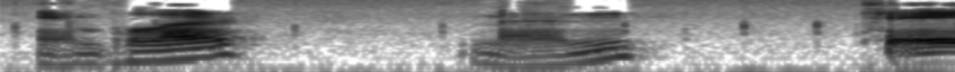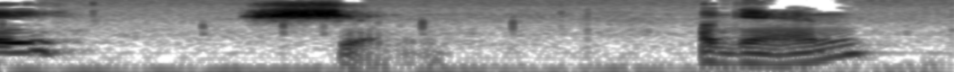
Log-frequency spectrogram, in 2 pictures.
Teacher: secondary stress on first syllable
